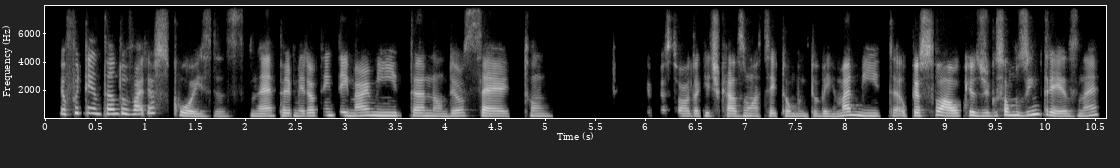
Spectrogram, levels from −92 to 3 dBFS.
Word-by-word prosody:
Eu 320 - -1
fui 380 - 0
tentando 335 -2 +1
várias 305 +6 -1
coisas, 165 -4 -3
né? 180 +1 +2
Primeiro, 195 -1 -1
eu - - -3
tentei 225 0 -2
marmita. 210 -1 +1
Não 180 -3 -5
deu 190 +3 -2
certo, 180 -4 +2 0.2
porque 180 -2 -9 0.8
o - - -37
pessoal 190 -2 -5
daqui 185 +1 -4
de - - -1
casa 180 +1 +1
não 180 - -2
aceitou 180 0 -4
muito 170 0 -7
bem 165 -1 -5
a - - -8
marmita. 205 -5 +1
O - - -4
pessoal, 200 -1 +5
que 230 - +1
eu - - +4
digo, 205 +1 -4
somos 230 -2 +2
em 280 +4 +4
3, 180 - 0
né? 215 +7 -2
195 Hz, 190 wpm, -22 LUFS, 180-225 Hz, 0.8 s, pessoal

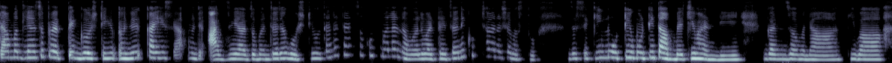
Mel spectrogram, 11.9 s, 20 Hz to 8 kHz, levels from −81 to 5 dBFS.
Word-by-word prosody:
त्या - - +1
मजल्याच्या 290 +2 -4
प्रत्येक 275 -3 0
गोष्टी 250 -1 +3
म्हणजे 245 +1 +3
काहीशा 265 -2 -3
म्हणजे 245 -3 -5 0.2
आजी-आजोबांच्या 215 +1 -1
ज्या 245 +1 0
गोष्टी 230 +1 -1
होत्या 250 +4 -6
ना, 380 - -17
त्याचं 415 -1 -17
खूप 385 - -12
मला 340 0 -11
नवल 220 -1 -2
वाटायचं 230 +1 -2
आणि 300 +4 -7
खूप 395 0 -17
छान 340 -2 -16
अशा 275 -3 -11
वस्तू. 215 -3 -12 0.5
जसे 240 +1 -6
की 270 +2 -8
मोठी-मोठी 275 -1 0
तांब्याची 225 -2 +6
भांडी, 200 -4 +4 0.4
गंजं 215 -1 -1
म्हणा 200 -2 -2 0.4
किंवा 205 -2 -1
245 Hz, 150 wpm, -23 LUFS, 215-275 Hz, 0.5 s, तांब्याची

